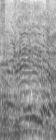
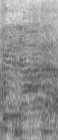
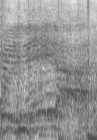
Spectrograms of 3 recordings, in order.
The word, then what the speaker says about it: Grenada: It's Grenada. It's not Grenada. It's Grenada.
